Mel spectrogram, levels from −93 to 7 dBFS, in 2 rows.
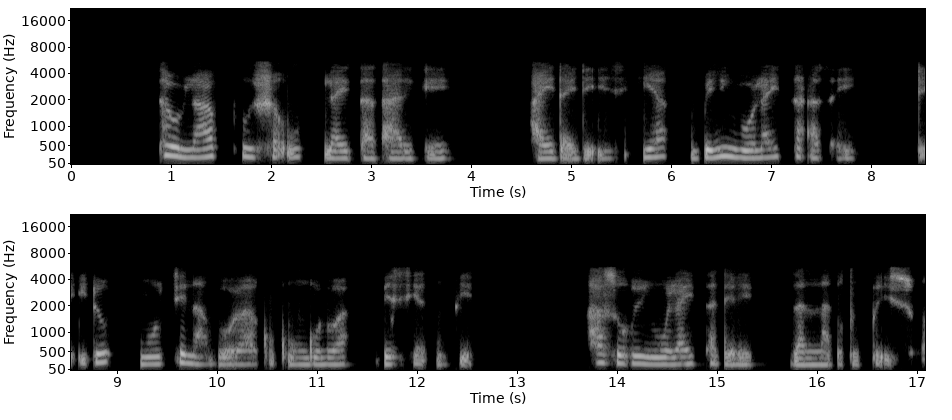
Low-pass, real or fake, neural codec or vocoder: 5.4 kHz; fake; autoencoder, 48 kHz, 32 numbers a frame, DAC-VAE, trained on Japanese speech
